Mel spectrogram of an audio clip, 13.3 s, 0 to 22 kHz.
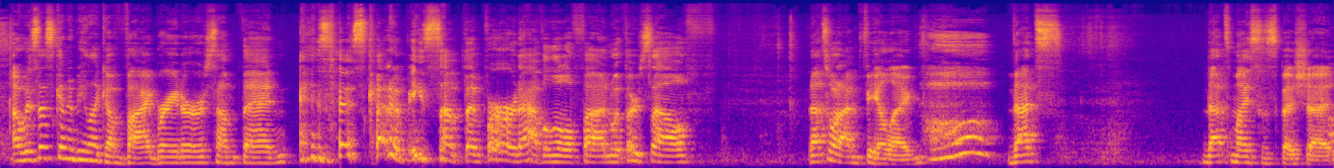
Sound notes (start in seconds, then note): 9.2 gasps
